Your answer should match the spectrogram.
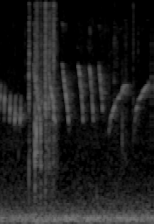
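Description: A small bird chirping repeatedly, in quick runs of short falling chirps and arched whistled notes. A few sharp clicks come about a quarter of the way in.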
